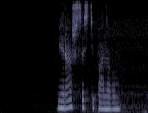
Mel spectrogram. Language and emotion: Russian, neutral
